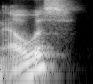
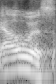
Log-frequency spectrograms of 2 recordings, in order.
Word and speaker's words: Elwes: How do you pronounce his last name? – Elwes. – Cary Elwes of Princess Bride and Robin Hood Men in Tights fame.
